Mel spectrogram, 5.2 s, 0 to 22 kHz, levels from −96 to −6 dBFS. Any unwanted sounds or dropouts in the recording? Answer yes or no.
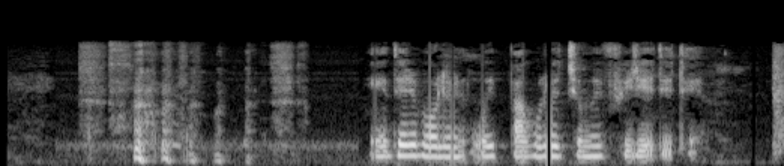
yes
